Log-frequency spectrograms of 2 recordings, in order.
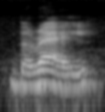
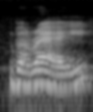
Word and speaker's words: beret: West from French origin we have words like beret beret a we have words like rapport rapport that C is silent in those rights you didn't have to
